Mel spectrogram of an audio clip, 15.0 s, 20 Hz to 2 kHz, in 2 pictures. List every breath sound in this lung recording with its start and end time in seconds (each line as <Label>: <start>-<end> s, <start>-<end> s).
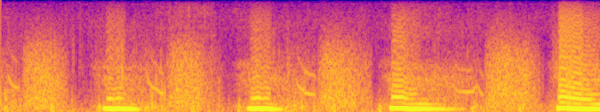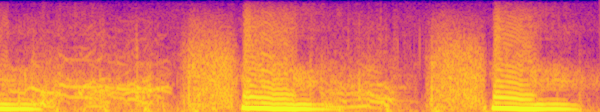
Inhalation: 0.17-0.93 s, 2.03-2.79 s, 3.91-4.67 s, 6.05-6.81 s, 9.77-10.51 s, 12.85-13.66 s
Exhalation: 1.18-2.01 s, 2.98-3.87 s, 4.74-5.83 s, 6.91-8.06 s, 10.53-11.87 s, 13.66-15.00 s
Wheeze: 1.75-2.09 s, 3.64-3.99 s, 5.60-6.09 s, 7.53-9.75 s, 11.55-12.80 s
Rhonchi: 1.16-1.75 s, 4.78-5.86 s, 6.91-8.06 s, 10.53-11.87 s, 13.66-14.94 s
